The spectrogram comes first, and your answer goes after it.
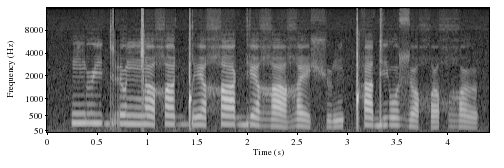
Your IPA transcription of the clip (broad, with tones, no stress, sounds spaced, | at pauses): ŋ ʉ˥ j d r ɵ˥ ŋ͡ǀ ɐ˥˧ χ ɐ˥ ɡ͡ǃ e˥˧ χ a˥ ɡ e˥˧ ʁ a˧˩ ʁ e˧˩ ʃ ʉ˩˧ ŋ ǃʰ a˥ d j o˥ z ɵ˧˩ χ ʉ˩˧ χ ʁ ɵ˧˩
